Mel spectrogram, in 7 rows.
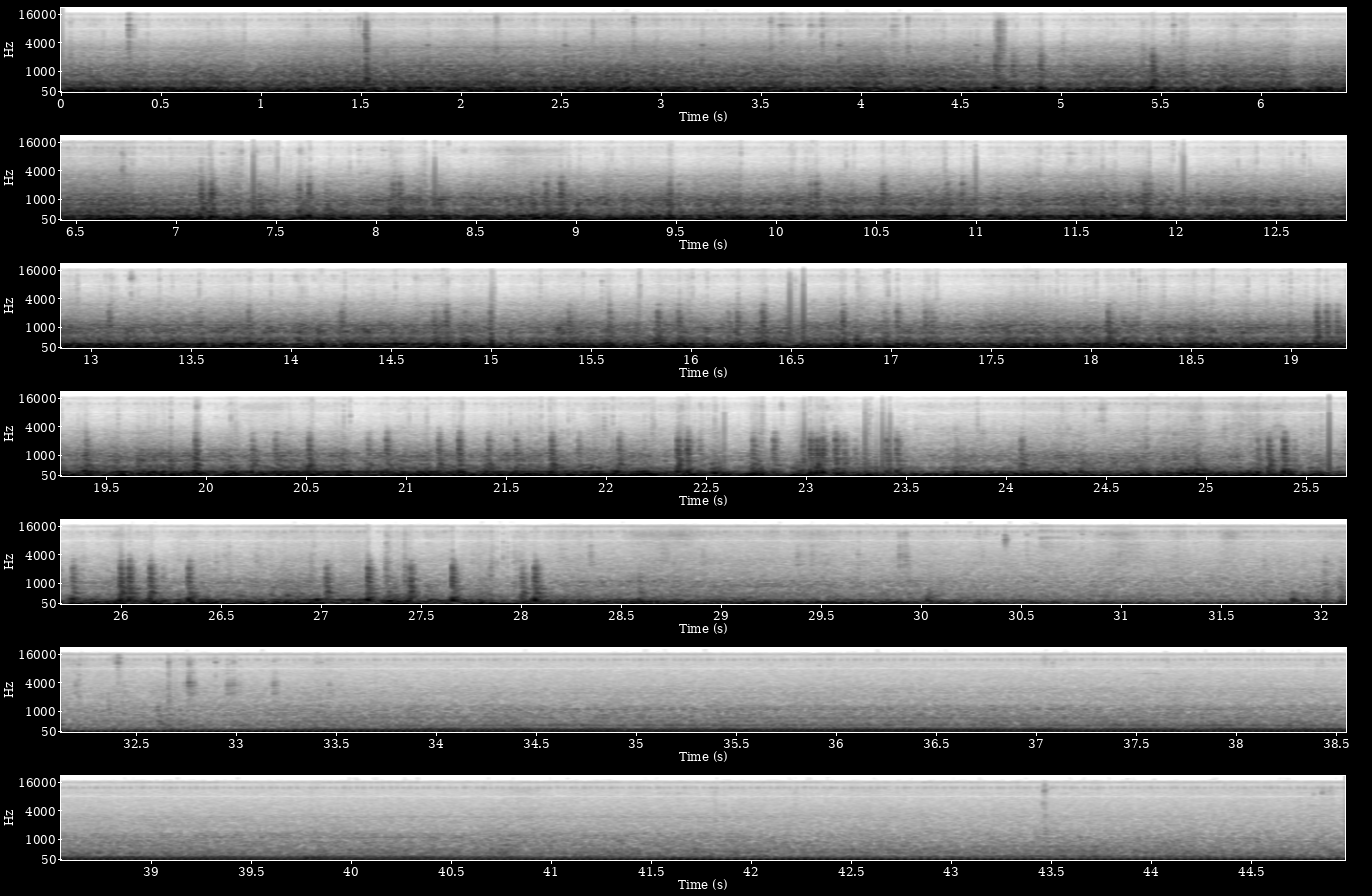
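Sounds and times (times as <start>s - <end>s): suspension clicks and knocks: 0.0s - 34.0s
road and suspension rumble: 0.0s - 44.9s.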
